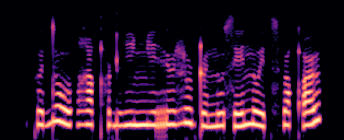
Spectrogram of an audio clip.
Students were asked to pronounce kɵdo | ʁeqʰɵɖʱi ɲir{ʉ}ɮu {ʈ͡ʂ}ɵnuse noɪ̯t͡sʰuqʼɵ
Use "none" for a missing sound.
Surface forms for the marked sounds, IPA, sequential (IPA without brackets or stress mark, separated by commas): ʉ, ʈ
